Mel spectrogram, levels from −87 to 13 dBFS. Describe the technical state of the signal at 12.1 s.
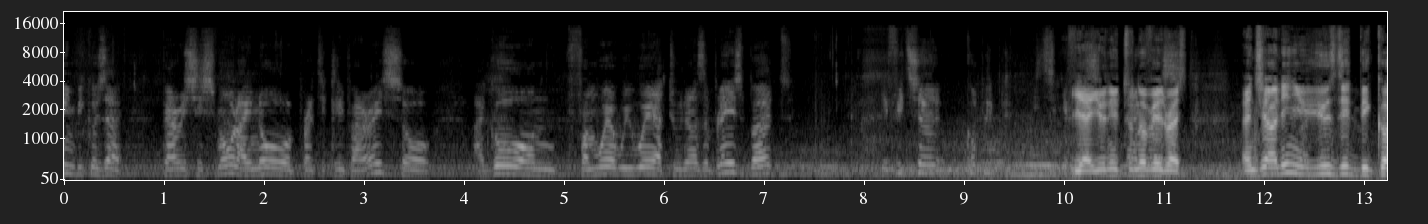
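At 12.1 s the signal is intact, with no dropout, distortion, clicks or other fault to be heard.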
